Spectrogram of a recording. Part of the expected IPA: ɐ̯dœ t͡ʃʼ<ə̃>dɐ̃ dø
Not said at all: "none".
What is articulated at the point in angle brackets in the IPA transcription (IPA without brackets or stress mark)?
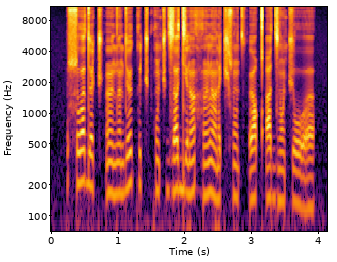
œ̃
